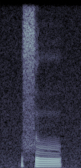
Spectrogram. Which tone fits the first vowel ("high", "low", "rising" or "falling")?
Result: low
